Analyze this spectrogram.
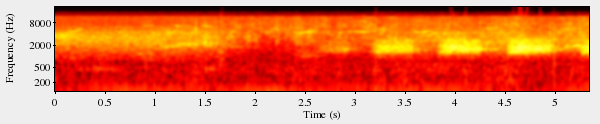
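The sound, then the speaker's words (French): Birds of prey call repeatedly from above over a hot, deserted, wild mountain landscape with large rocks, their sharp, high cries rising over a steady outdoor hiss and growing louder toward the end, with no voices present. “Au-dessus de lui volent des oiseaux de proie.”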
